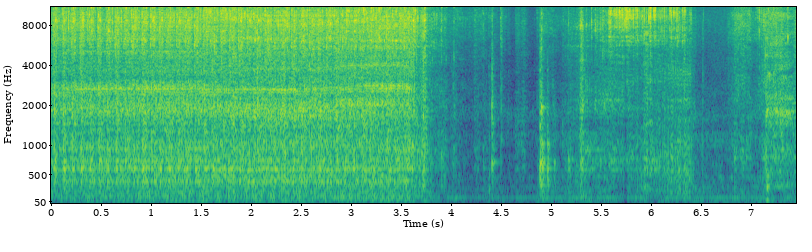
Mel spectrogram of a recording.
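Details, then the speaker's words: Elna EL2000 sewing machine after lengthy repair of seized feed shaft unit, feed dogs and misaligned lower-shaft hook: steady even stitching whir, about four stitches a second, no knocks or catches; all stitch functions sewing normally. "보시는 것처럼 각종 기능들 정상적으로 박음질이 되고 나오고 있습니다."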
